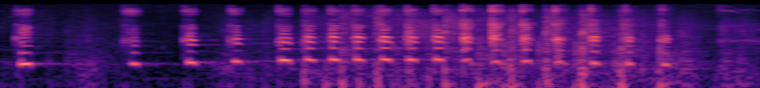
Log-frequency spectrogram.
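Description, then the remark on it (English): A turkey fly-down cackle made by a turkey hunter, who flaps a turkey wing at the same time: sharp clucking notes start sparse, then speed up into a rapid, loud run, with rough wing flapping whooshing underneath for the last couple of seconds. “I'll do my tree yelps, you know, and once it gets that time where birds are flying down or birds should be flying down, I'll hit them with that fly down cackle and then I'll take the wing at the same time, or you can use your hat.”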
